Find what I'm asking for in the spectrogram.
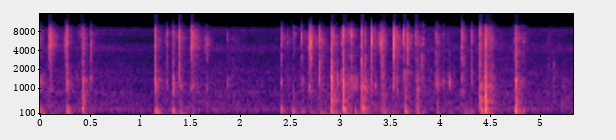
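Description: Rapid clicking on a computer keyboard as a summary is typed, irregular bursts of close keystrokes with a short pause near the start, no speech.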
